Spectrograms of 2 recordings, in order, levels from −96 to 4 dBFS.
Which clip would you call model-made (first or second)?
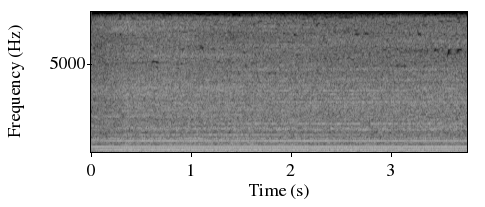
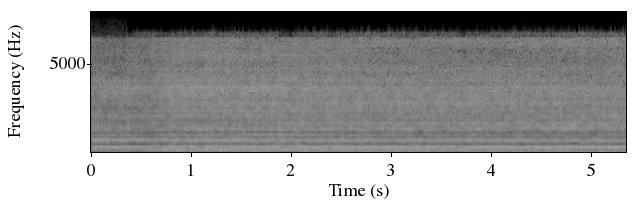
second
